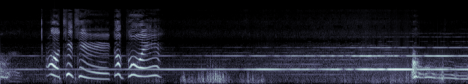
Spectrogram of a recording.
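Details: Chief, a dog, howling at a siren: a run of short wavering, quavering howls in the first three seconds over a steady droning siren tone, then a longer falling howl rising again near the end, the siren continuing underneath.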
